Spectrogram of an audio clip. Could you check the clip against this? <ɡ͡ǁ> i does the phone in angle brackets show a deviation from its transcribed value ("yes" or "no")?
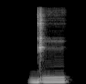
yes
